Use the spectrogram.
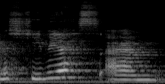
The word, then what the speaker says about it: mischievous: So I would say mischievous. But it's actually mischievous if you look at the word.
